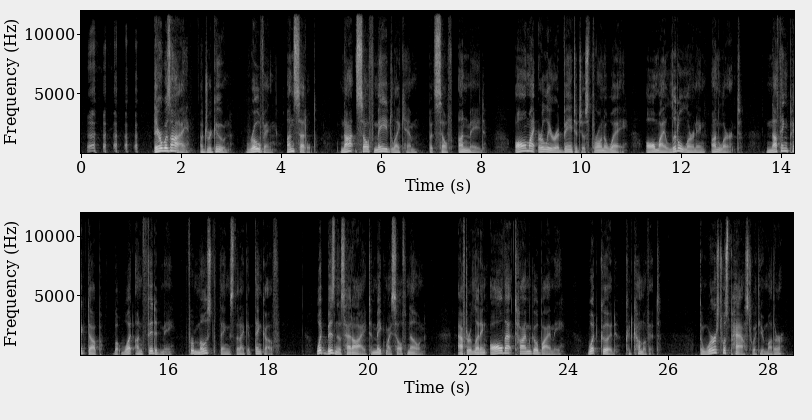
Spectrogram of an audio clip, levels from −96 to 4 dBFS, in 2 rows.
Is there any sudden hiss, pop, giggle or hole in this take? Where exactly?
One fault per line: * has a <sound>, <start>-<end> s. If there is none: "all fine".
* has a laugh, 0.1-1.2 s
